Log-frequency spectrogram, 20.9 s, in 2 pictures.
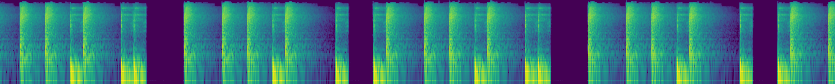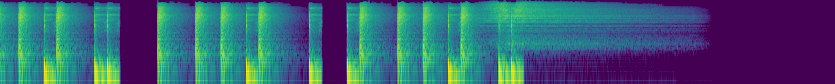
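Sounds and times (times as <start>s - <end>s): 
rock drum beat at 95 BPM: 0.3s - 1.8s, 2.4s - 18.7s.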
